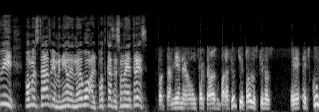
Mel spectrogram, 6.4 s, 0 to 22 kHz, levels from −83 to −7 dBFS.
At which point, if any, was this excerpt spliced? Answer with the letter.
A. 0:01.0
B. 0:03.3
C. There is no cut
A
